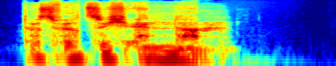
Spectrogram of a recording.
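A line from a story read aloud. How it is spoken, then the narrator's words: Quiet. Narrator (German): sagte der General leise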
